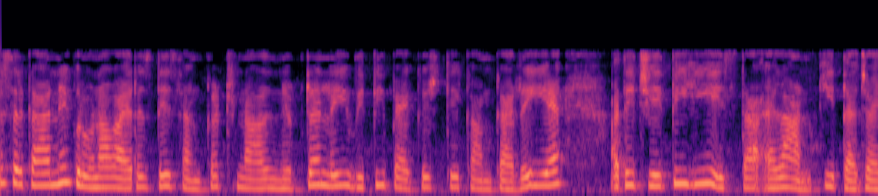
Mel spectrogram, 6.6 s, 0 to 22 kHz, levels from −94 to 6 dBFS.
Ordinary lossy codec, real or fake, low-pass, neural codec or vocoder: none; fake; 7.2 kHz; vocoder, 22.05 kHz, 80 mel bands, HiFi-GAN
